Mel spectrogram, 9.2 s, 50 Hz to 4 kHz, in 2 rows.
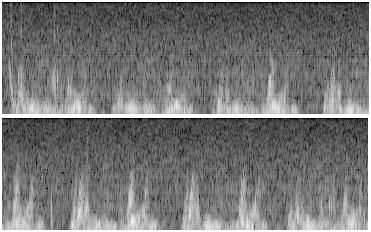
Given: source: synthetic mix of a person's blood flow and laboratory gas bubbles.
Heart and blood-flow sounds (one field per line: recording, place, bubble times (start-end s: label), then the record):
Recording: Doppler ultrasound of blood flow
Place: precordium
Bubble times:
0.04-0.32 s: bubbles
0.59-0.74 s: bubbles
2.04-2.19 s: bubbles
2.21-2.24 s: bubbles
5.17-5.25 s: bubbles
5.57-5.72 s: bubbles
6.98-7.07 s: bubbles
8.54-8.61 s: bubbles
8.65-8.76 s: bubbles
9.10-9.17 s: bubbles
From the record:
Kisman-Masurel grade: 121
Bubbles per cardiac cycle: 1 to 2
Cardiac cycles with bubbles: 10 to 50%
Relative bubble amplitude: barely perceptible (0.100 to 0.250)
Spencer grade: 2 (many but less than half of the cardiac periods contain bubble signals, singularly or in groups)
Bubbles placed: anywhere in the cardiac cycle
